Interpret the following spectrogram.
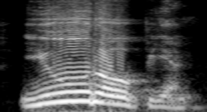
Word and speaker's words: European: you pronounce this word European you don't you are not pronouncing this e you are pronouncing the word from U right europian from here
